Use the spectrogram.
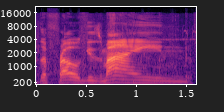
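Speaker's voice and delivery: sneering panto villain. Pretend. Gloats over catching frog.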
